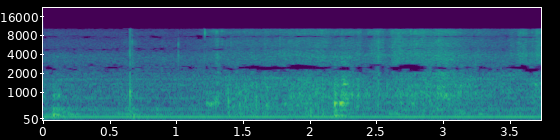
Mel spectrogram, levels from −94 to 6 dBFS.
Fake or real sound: real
